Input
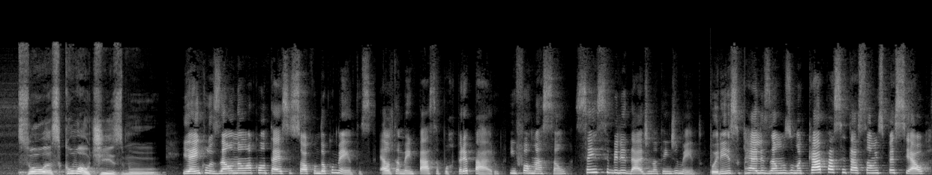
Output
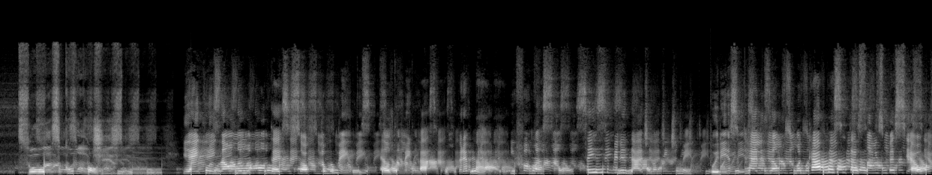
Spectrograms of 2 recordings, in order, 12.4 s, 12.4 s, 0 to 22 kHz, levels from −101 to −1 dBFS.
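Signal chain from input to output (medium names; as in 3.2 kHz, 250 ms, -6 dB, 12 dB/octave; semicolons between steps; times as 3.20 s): echo whose repeats swap between lows and highs 115 ms, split 1.6 kHz, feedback 52%, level -5 dB; step-sequenced high-pass 5.1 Hz 480–1600 Hz; trim -5 dB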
